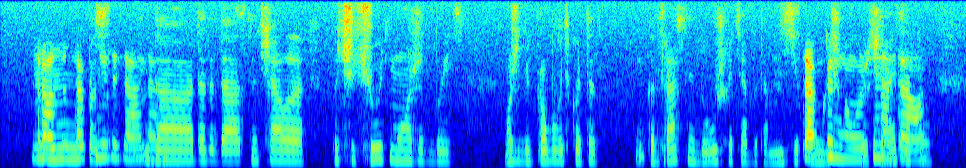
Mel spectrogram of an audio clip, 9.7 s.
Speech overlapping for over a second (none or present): present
